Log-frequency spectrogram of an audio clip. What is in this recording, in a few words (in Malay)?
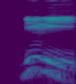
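"diri", Malay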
